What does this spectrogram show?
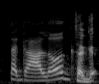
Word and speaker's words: Tagalog: Tagalog.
